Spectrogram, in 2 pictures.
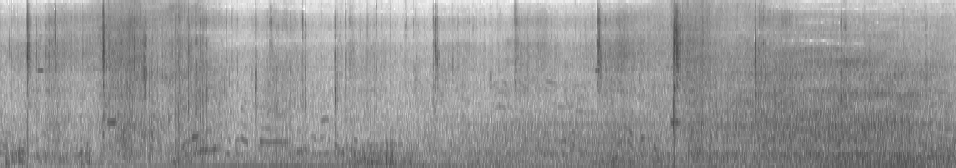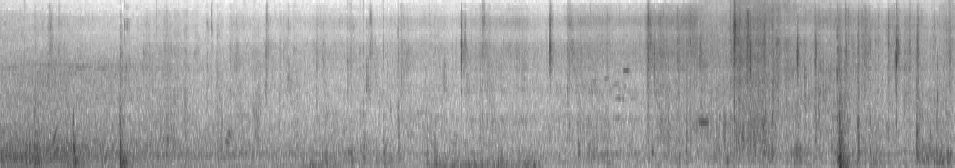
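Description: Skis swish and hiss over packed snow as a skier glides close past.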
